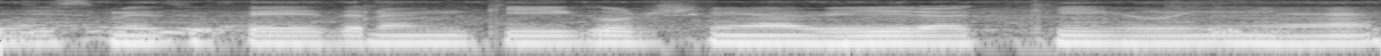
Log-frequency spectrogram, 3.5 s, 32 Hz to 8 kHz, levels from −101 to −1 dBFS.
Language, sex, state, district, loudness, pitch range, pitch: Hindi, male, Uttar Pradesh, Shamli, -16 LUFS, 120-125 Hz, 120 Hz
